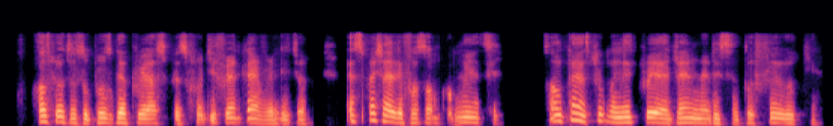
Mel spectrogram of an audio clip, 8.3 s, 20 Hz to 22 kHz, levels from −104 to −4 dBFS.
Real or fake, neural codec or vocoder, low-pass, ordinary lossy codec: fake; codec, 44.1 kHz, 2.6 kbps, DAC; 7.2 kHz; none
